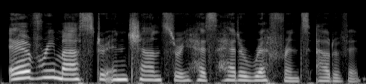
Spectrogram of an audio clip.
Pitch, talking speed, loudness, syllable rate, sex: 210 Hz, 180 wpm, -18 LUFS, 5.5 syllables/s, female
